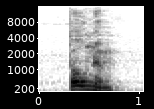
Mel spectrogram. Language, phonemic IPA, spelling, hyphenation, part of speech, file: Dutch, /ˈpoː.nəm/, ponem, po‧nem, noun, Nl-ponem.ogg
- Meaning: punim, face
